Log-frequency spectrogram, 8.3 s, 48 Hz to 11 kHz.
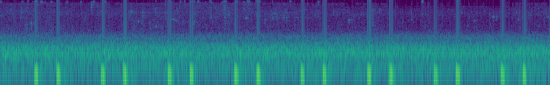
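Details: Maternal heartbeat as heard inside the womb in the mother's belly: steady, muffled paired beats at about 60 per minute over a low whooshing hum.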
